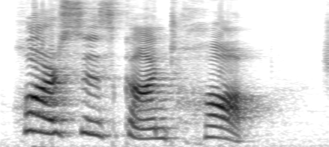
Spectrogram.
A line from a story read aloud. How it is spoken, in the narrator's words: shouted the horse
